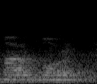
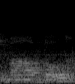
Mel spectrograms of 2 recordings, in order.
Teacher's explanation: So either you get Latin marmor, giving English marble, where the second R turns into an L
